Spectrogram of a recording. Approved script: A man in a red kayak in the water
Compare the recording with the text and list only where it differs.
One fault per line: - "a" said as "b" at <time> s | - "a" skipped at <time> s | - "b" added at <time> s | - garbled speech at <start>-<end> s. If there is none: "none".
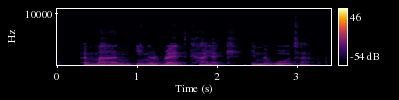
none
